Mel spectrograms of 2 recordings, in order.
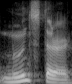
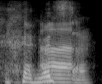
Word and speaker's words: Münster: very special guest from Münster, Germany, yeah? Yeah, hi. I'm pronouncing that wrong, huh? Yeah, you're pronouncing it almost right. Uh, Münster.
